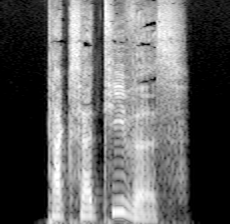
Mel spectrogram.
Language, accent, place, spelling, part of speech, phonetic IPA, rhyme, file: German, Germany, Berlin, taxatives, adjective, [ˌtaksaˈtiːvəs], -iːvəs, De-taxatives.ogg
- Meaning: strong/mixed nominative/accusative neuter singular of taxativ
